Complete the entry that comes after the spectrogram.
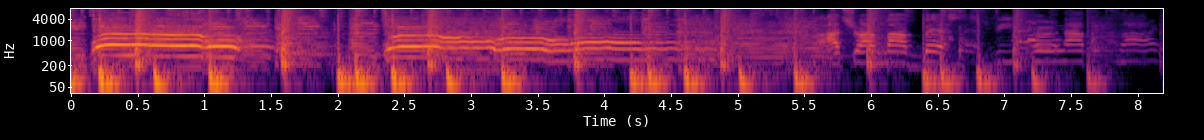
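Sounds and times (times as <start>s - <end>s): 
82 BPM downtempo alternative rock: 0.0s - 5.6s.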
